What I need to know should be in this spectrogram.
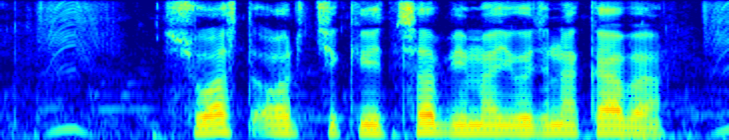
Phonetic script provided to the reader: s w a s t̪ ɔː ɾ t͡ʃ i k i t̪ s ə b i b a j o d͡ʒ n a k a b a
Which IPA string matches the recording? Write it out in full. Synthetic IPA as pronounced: s w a s t̪ʰ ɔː ɾ t͡ʃ i k i t̪ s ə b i m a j o d͡ʒ n a k a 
